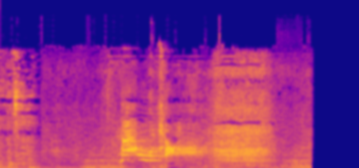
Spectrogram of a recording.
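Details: Domestic cat meowing, a drawn-out mid-pitched cry around the middle of the clip over a noisy, busy background, then abrupt silence at the end.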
